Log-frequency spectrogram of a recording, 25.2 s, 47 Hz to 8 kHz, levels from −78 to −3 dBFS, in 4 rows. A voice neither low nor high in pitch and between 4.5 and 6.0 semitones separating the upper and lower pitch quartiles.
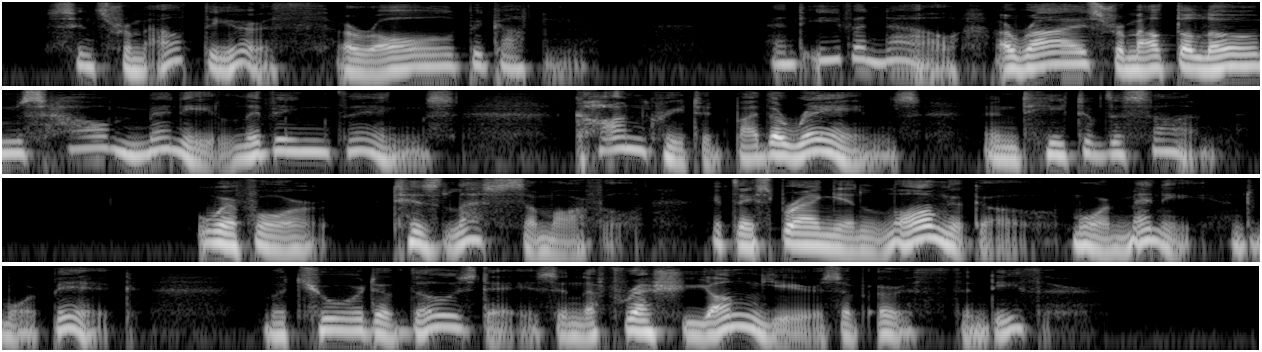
Yes: medium, 145 Hz; average, 5.1 semitones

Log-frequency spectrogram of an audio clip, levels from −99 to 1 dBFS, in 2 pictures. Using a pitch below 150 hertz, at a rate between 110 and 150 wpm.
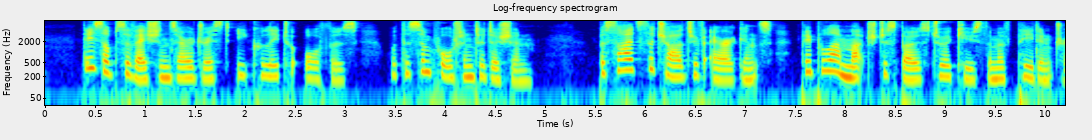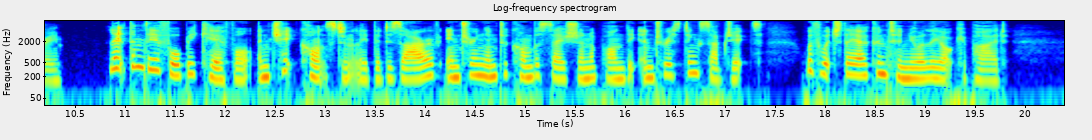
No: high, 200 Hz; average, 145 wpm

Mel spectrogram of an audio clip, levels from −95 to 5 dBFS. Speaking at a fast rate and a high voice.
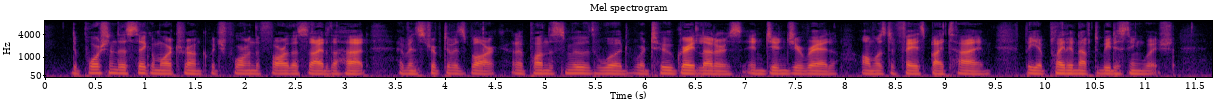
No: fast, 220 wpm; low, 120 Hz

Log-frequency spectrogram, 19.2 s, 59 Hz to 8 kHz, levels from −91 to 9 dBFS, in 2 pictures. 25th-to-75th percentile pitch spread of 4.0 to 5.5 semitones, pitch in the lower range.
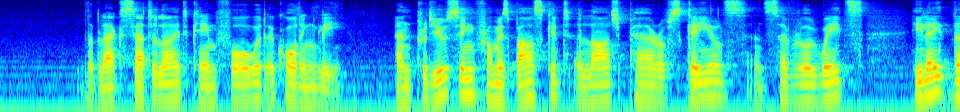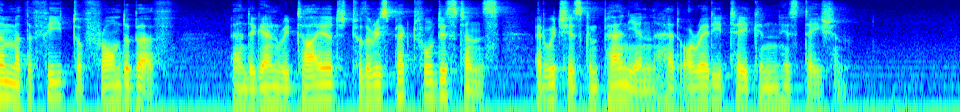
No: average, 2.8 semitones; low, 100 Hz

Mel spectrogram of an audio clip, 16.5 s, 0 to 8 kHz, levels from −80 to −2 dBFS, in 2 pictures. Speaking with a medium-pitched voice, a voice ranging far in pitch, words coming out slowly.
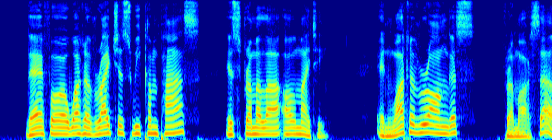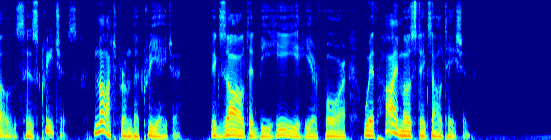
No: low, 115 Hz; wide, 8.6 semitones; slow, 105 wpm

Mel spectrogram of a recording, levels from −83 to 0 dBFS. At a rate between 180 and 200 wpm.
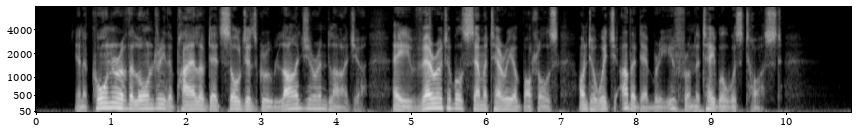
No: average, 160 wpm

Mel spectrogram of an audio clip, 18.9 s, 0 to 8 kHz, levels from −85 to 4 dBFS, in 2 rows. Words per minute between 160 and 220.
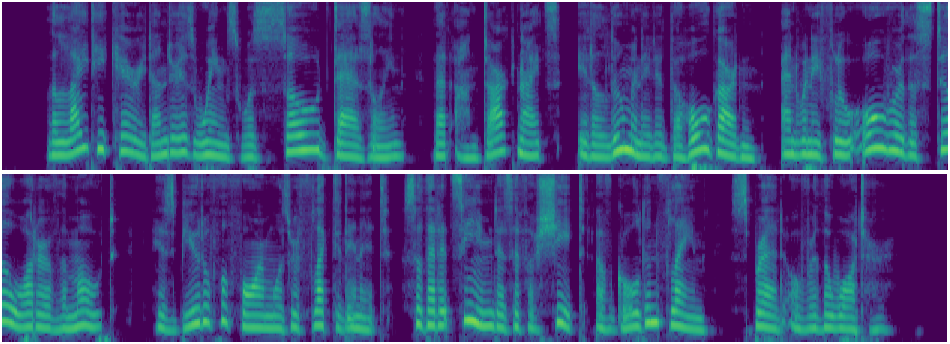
Yes: average, 165 wpm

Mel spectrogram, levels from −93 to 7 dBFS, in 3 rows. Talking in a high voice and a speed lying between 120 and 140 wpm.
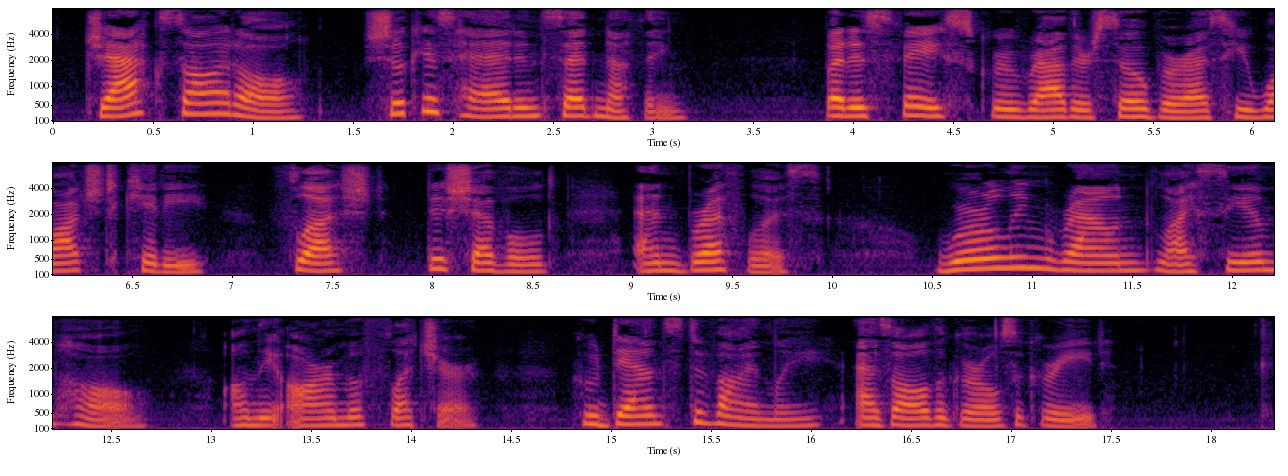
Yes: high, 200 Hz; slow, 135 wpm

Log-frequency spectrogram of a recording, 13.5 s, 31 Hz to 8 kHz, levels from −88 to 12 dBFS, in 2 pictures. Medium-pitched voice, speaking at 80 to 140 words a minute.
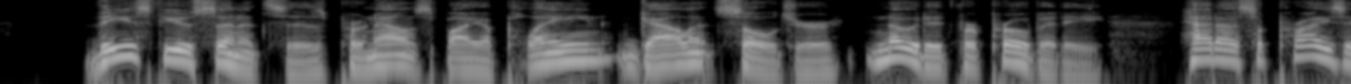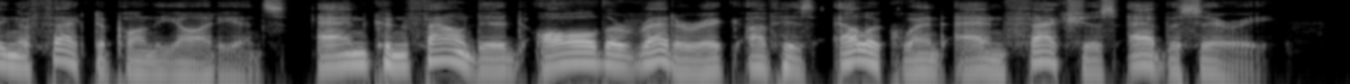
No: low, 105 Hz; slow, 135 wpm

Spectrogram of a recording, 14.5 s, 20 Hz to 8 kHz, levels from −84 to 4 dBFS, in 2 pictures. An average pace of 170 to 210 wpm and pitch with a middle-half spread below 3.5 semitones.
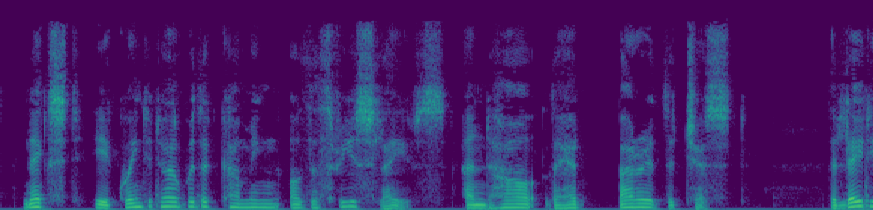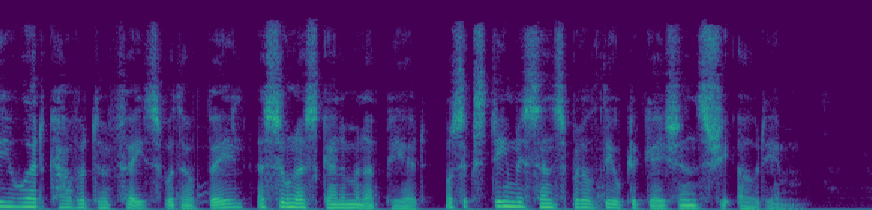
No: average, 175 wpm; average, 4.8 semitones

